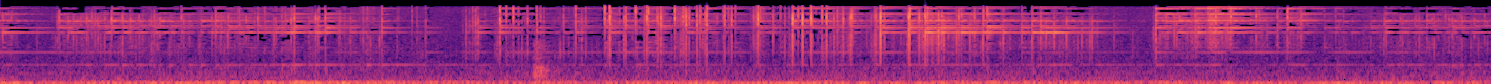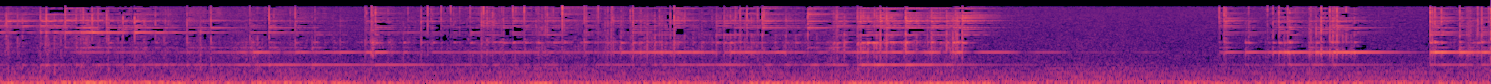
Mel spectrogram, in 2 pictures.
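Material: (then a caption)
Glass. Long acrylic nails scratch and tap the outside of an empty, hollow, medium-sized clear cut glass pedestal bowl. Bright, gritty scraping mixes with light clicking taps, over faint sustained glassy tones that hang in the background throughout.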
